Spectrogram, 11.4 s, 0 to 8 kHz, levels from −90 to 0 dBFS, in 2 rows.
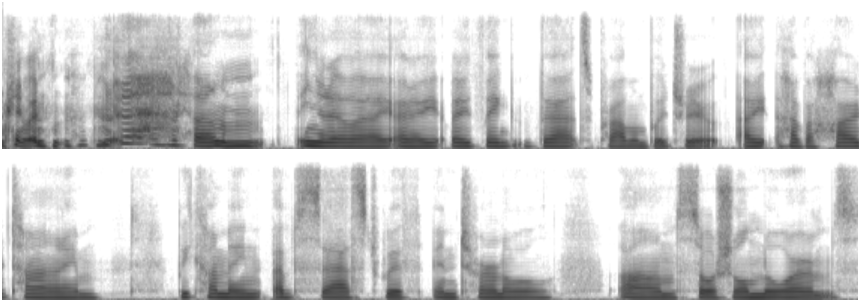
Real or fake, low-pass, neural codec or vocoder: fake; 7.2 kHz; autoencoder, 22.05 kHz, a latent of 192 numbers a frame, VITS, trained on many speakers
